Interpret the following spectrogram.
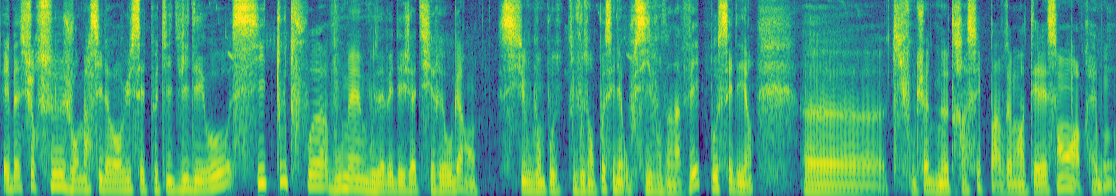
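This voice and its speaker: Relaxed, joking man in casual commentary. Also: mid-range voice. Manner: relaxed, joking, hesitant with fillers. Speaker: gun collector presenting his rifle.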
